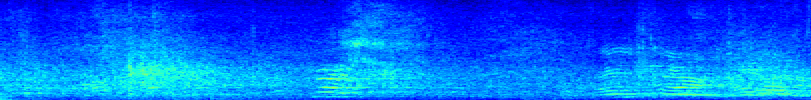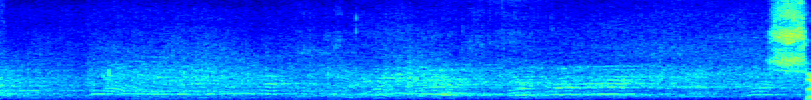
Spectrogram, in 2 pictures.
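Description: Ice hockey arena sound during play: faint, scattered voices and shouts from the crowd and players over a steady background hum, with a few faint knocks of sticks and puck on the ice.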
